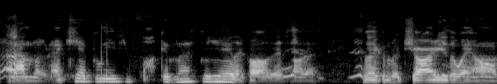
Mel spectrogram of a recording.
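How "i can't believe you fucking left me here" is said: acted, high, furious, drunken screaming. Retelling a drunken argument with a roommate: imitating screaming at roommate. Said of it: "we just start screaming at each other".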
